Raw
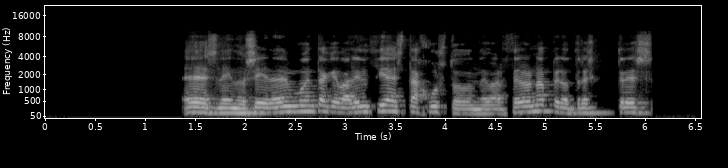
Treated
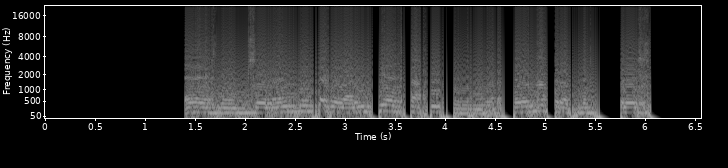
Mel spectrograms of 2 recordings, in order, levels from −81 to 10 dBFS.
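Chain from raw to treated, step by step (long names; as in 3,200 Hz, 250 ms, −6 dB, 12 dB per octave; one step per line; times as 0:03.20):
double-tracking delay 32 ms −5.5 dB
echo with shifted repeats 102 ms, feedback 39%, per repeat −54 Hz, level −14 dB
comparator with hysteresis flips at −27.5 dBFS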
